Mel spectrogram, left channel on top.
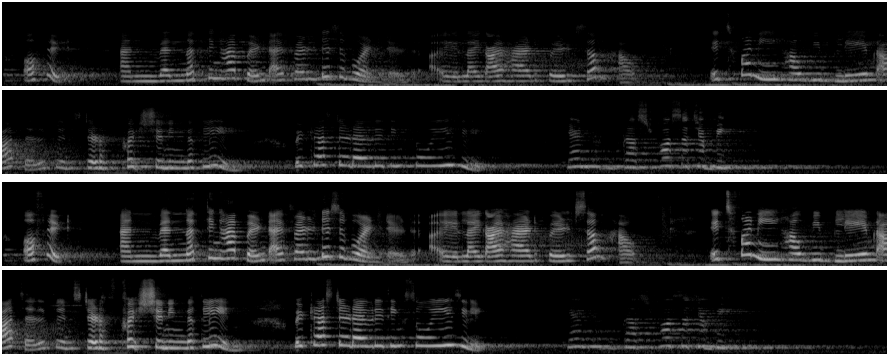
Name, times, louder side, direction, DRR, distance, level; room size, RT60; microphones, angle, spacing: voice 1, 0.2-0.7 1.2-6.4 7.1-11.3 11.5-13.7, right 6 dB, 85° right, 0.5 m, -31 dB
sound 1, 3.1-10.1, equal, 30° right, 2.1 m, -53 dB
voice 2, 14.5-16.2, left 1 dB, 70° left, 2.4 m, -38 dB
20.5 x 17.5 x 8.1 m
head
